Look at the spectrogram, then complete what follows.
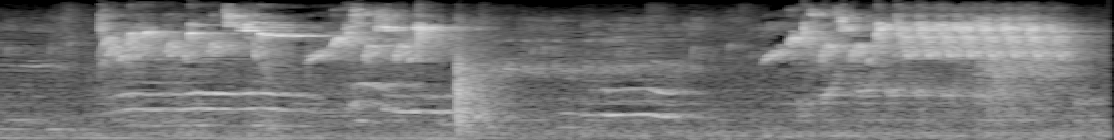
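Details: European goldfinch song: bursts of bright, rapid twittering and tinkling notes high in pitch, with a pause between two phrases; faint lower tones in the background.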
